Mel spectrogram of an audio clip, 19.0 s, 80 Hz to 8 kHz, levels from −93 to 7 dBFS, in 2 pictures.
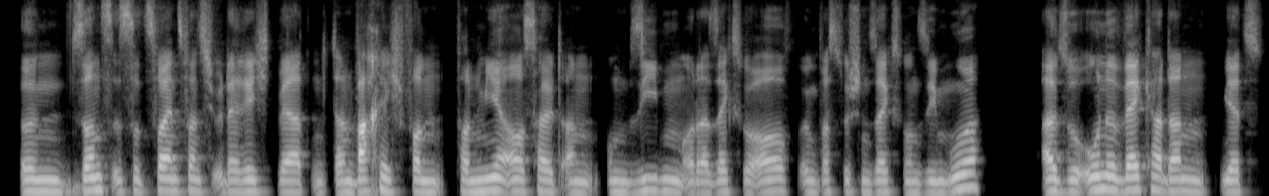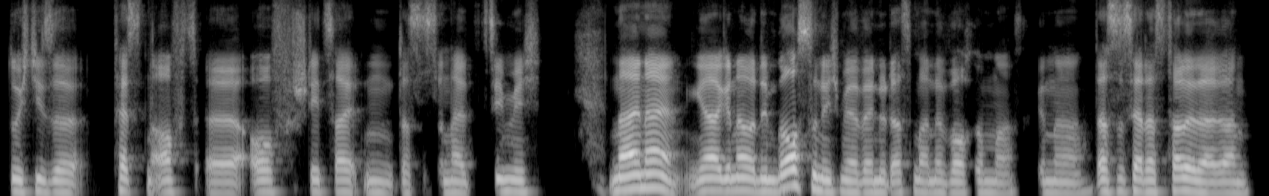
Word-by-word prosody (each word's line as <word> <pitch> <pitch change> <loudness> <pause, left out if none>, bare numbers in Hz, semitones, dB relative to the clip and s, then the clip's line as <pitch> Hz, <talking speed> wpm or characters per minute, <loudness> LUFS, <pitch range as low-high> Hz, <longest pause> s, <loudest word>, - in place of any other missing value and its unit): Und 130 -2 0
sonst 145 +1 +3
ist 125 0 +1
so 130 - -2
22:00 135 0 0
der 125 0 -1
Richtwert. 125 -2 0
Und 115 0 -12
dann 120 +1 -1
wache 130 +3 +5
ich 125 -1 -3
von 125 -2 -1
von 125 -1 -1
mir 140 +2 +3
aus 130 0 0
halt 125 -2 -1
dann 115 -1 -4
um 120 -1 -4
7:00 130 0 -2
oder 120 0 -2
6:00 125 0 -4
auf, 130 +1 0
irgendwas 120 +1 -6
zwischen 125 -1 -6
6:00 125 +1 -3
und 120 0 -5
7:00. 130 +9 0 0.4
Also, 130 -1 +1
ohne 150 -2 +3
Wecker 145 0 +4
dann 130 -1 0
jetzt 125 0 -3
durch 130 -2 -1
diese 125 -4 -2 0.2
festen 140 -1 -2
Aufs 125 +1 -3
äh, 115 0 0
Aufstehzeiten, 125 -2 -3
das 115 -1 -6
ist - - -5
dann 120 - -4
halt 115 -2 -3
ziemlich 125 -1 -2 0.5
Nein, 150 +4 +7
nein, 165 -2 +4
ja 140 +1 +5
genau, 135 0 +4
den 130 -1 +2
brauchst 185 +2 +6
du - - +4
nicht 125 -2 +1
mehr, 120 -2 0
wenn 120 0 0
du 120 - 0
das 115 +1 -3
mal 120 -2 -3
'ne 120 -1 -4
Woche 120 +1 -2
machst, 115 +1 -7
genau. 115 0 -5
Das 130 -1 +1
ist 130 - -1
ja 135 - +4
das 125 0 0
Tolle 140 -1 +4
daran. 115 -1 0
125 Hz, 210 wpm, -23 LUFS, 120-130 Hz, 0.5 s, Nein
